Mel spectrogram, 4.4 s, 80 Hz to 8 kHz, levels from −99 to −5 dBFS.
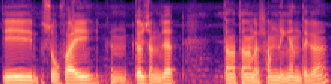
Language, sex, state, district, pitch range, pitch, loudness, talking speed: Wancho, male, Arunachal Pradesh, Longding, 110-125 Hz, 115 Hz, -16 LUFS, 175 wpm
